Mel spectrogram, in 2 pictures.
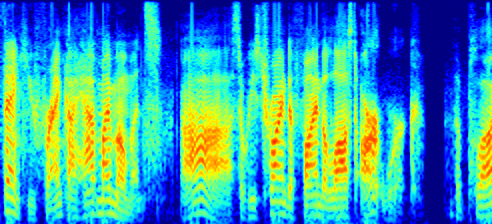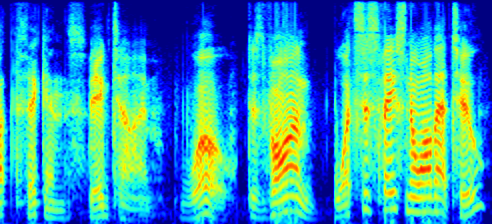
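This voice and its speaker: A man voicing an eager, wisecracking young American amateur sleuth in a video game, expressive and earnest. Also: mid-range voice, measured pace, no room sound, heavily acted, low-quality recording. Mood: wry, curious. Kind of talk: video game phone dialogue acting.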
